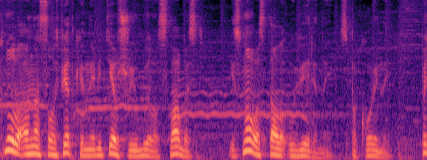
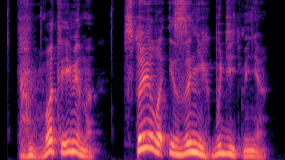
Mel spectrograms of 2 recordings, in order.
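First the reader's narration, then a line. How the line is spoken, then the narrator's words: Laughing over the phone. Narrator (Russian): Рассмеялся я в трубку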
